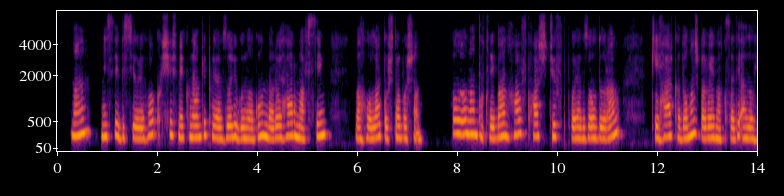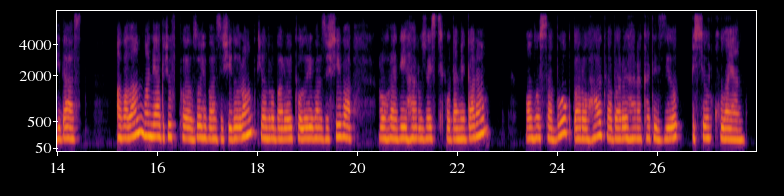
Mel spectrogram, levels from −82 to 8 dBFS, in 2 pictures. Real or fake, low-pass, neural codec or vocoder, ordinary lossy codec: fake; 7.2 kHz; codec, 16 kHz, 4 kbps, FreqCodec, smaller model; none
